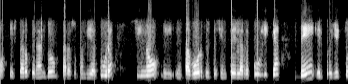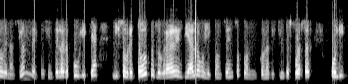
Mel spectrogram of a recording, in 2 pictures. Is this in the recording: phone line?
yes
